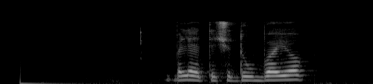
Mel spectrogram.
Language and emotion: Russian, angry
